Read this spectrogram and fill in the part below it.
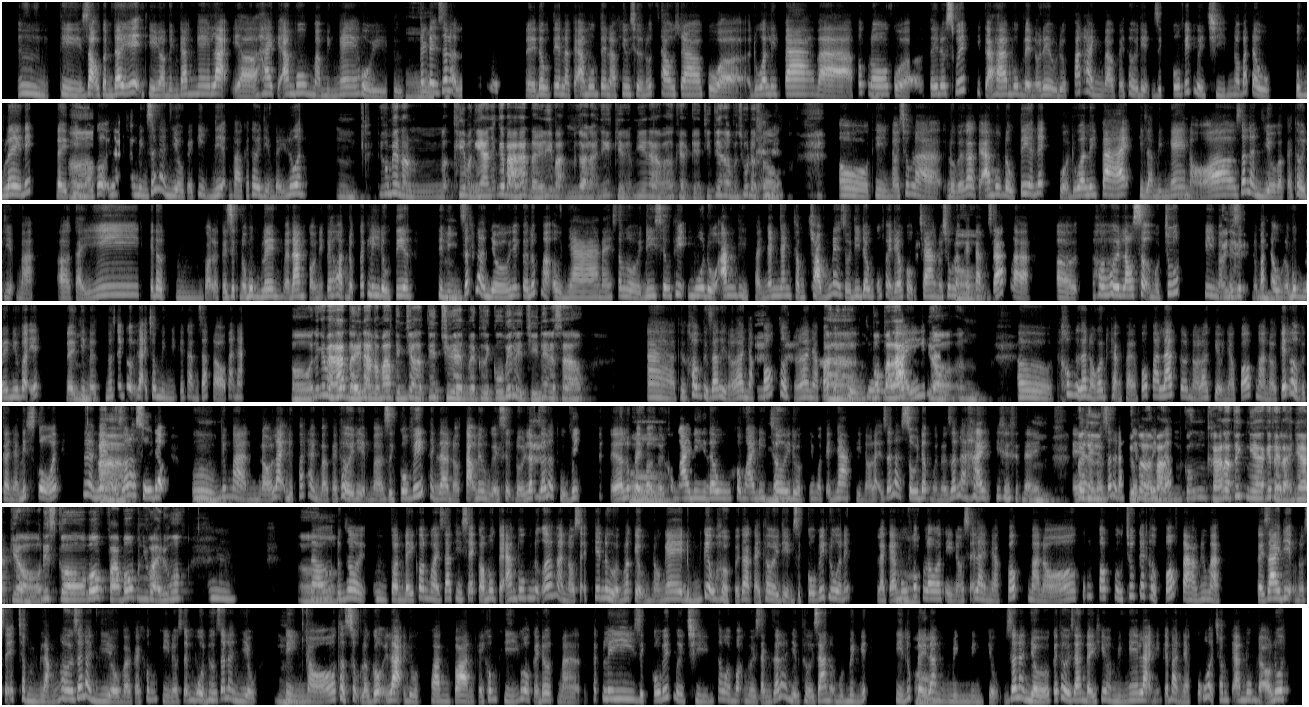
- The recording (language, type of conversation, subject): Vietnamese, podcast, Bạn có hay nghe lại những bài hát cũ để hoài niệm không, và vì sao?
- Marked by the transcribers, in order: tapping; laugh; other background noise; chuckle; chuckle; laugh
